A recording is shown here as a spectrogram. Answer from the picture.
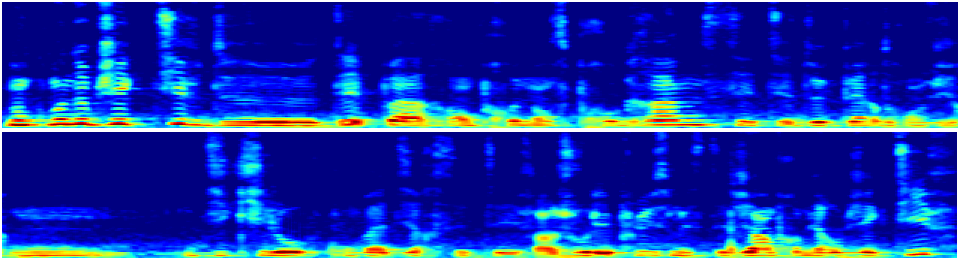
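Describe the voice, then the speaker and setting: Her intonation is lively and her pitch fairly high. This woman talks at a fairly slow pace over noticeable background noise. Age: 20s. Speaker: client giving a testimonial. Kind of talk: testimony. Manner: hesitant, many fillers.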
